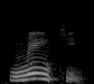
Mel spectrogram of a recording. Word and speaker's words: Mankey: macaco porco bem Travesso chamado mankey Pois é assim como se escreve Monkey só que hoje em dia a pronúncia correta dele é Menck Ah então quer dizer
